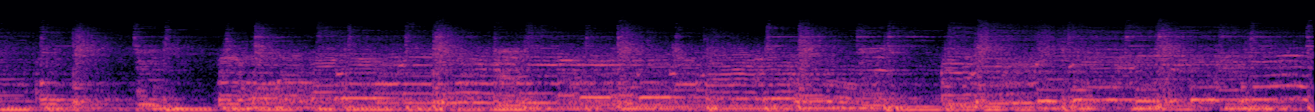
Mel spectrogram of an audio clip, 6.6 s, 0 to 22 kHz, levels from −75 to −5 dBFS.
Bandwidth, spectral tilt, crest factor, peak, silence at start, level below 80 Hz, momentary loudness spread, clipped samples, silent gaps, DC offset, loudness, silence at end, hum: 14.5 kHz; -5.5 dB/octave; 14 dB; -14 dBFS; 0 s; -44 dBFS; 3 LU; under 0.1%; none; under 0.1%; -28 LUFS; 0 s; none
